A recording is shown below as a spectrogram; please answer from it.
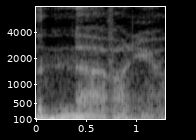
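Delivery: teasing, unvoiced ASMR whisper.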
